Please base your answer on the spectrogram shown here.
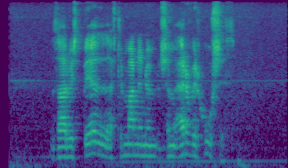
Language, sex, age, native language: Icelandic, male, 40-49, Icelandic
